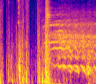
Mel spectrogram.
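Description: Horse hooves clip-clop at a gallop with a loud neigh and whinny in a medieval combat video game, steady hoofbeats giving way to a long, wavering whinny.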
